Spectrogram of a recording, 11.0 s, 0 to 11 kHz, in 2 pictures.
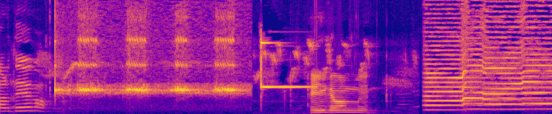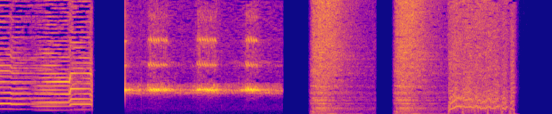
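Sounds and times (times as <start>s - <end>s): cricket chirping: 0.6s - 2.6s, 6.8s - 8.4s.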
